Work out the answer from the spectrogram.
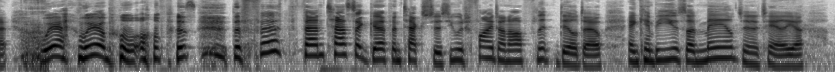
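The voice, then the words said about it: Inconsistent put-on English accent. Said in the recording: “I'm all over the fucking map in England with this accent.”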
